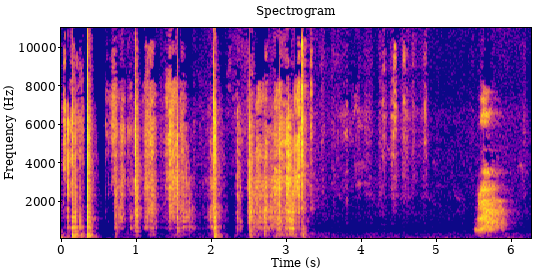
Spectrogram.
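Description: Rubbing and handling sounds as an iPhone and its plastic LifeProof case are wiped clean, with a few sharp clicks. A dog barks once near the end.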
